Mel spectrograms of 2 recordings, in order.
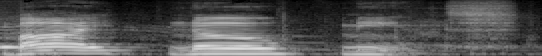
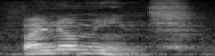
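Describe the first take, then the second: First: Slow and louder, every word of "By no means" drawn out and weighted; emphatic denial. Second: Said in the usual way. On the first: Shown as a demonstration. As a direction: let "By no means" land slowly and firmly, word by word. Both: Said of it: "Paul answers".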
